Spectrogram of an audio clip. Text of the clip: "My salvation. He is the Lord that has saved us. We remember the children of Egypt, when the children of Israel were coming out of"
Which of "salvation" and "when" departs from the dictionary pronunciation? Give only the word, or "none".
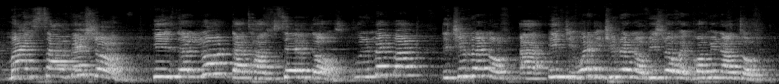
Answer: none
